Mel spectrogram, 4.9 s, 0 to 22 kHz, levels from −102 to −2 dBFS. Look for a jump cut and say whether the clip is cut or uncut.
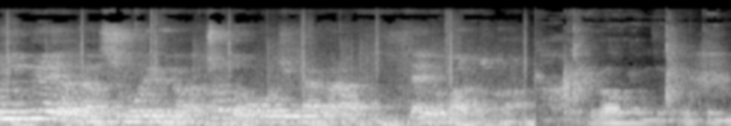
cut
